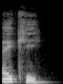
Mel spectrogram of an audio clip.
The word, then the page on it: achy: British English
